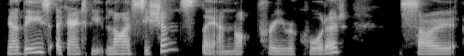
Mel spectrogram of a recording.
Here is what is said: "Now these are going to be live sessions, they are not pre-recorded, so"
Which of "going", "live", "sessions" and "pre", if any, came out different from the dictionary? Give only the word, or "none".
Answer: none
